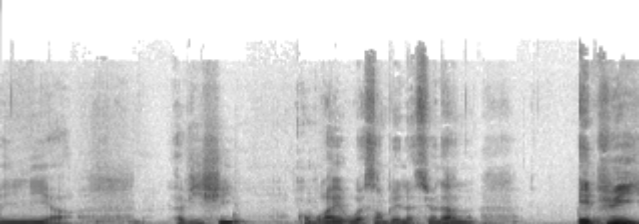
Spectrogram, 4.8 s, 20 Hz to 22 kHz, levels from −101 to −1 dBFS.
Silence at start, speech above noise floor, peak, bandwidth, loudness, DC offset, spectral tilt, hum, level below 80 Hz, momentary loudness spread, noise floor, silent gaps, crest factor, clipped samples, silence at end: 0 s; 34 dB; -6 dBFS; 17 kHz; -26 LUFS; under 0.1%; -6.5 dB/octave; none; -64 dBFS; 21 LU; -57 dBFS; none; 20 dB; under 0.1%; 0 s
